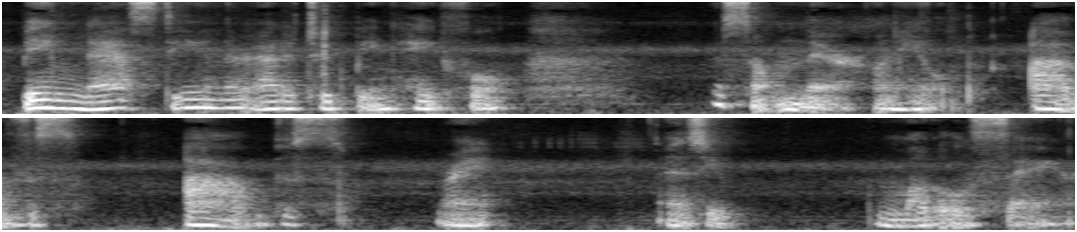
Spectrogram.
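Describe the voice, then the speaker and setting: Soft, creaky-voiced man, ASMR witch roleplay. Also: a little high. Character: psychic male witch living in the woods, giving readings. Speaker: ASMR performer playing a psychic reader. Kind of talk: ASMR roleplay, soft-spoken and partly whispered. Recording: roomy echo with faint background noise.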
